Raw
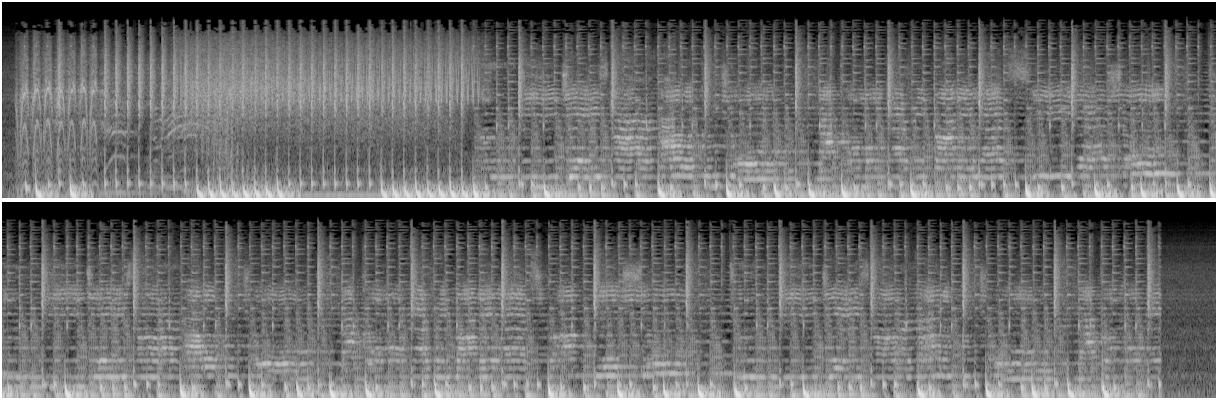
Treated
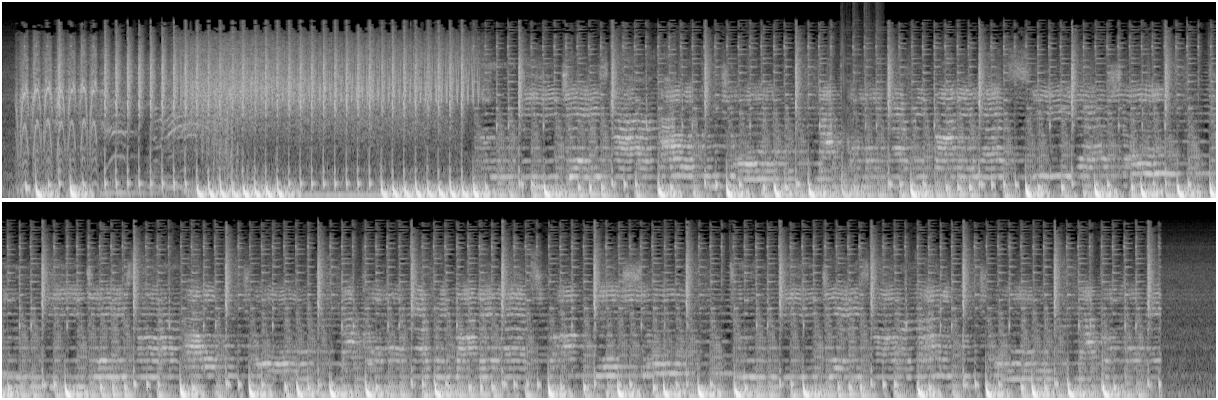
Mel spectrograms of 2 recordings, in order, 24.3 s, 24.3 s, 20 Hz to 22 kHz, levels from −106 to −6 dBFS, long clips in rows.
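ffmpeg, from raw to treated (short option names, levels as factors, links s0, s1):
-filter_complex "[0:a]asettb=1/sr,asplit=3[s0][s1][s2];[s0]atrim=end=8.364[s3];[s1]atrim=start=8.36:end=8.83,asetpts=PTS-STARTPTS,afade=t=in:d=0.004:c=qsin,afade=t=out:st=0.466:d=0.004:c=qsin,asoftclip=type=hard:threshold=0.0299[s4];[s2]atrim=start=8.826[s5];[s3][s4]acrossfade=d=0.004:c1=hsin:c2=qsin[s6];[s6][s5]acrossfade=d=0.004:c1=qsin:c2=hsin,highpass=59,lowshelf=f=130:g=6.5,volume=1.5"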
